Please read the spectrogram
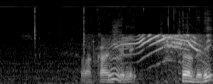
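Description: A person's voice making one drawn-out, wordless vocal sound that starts about a second in, glides up in pitch and then falls again.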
